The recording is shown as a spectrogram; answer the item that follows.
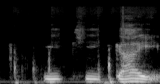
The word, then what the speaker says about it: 生き甲斐: And put them together, notice the pronunciation changes to ikigai with a G. Ikigai, like so.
